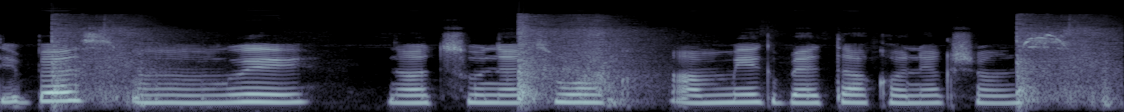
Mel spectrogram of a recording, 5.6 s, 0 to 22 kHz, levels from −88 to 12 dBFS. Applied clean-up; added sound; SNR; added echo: none; Gunshot, gunfire; 11 dB; none.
